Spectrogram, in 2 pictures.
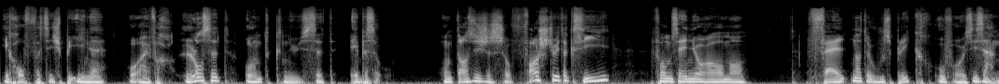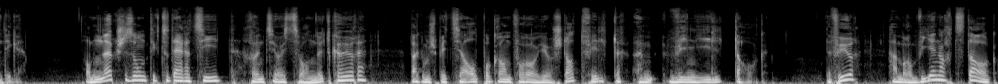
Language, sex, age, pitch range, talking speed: English, male, 50-69, 90-125 Hz, 160 wpm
